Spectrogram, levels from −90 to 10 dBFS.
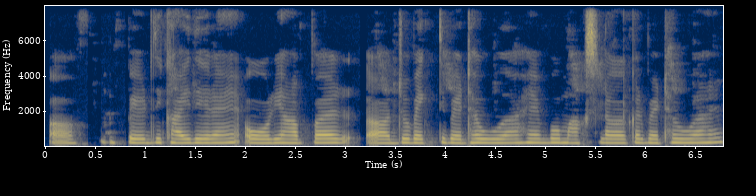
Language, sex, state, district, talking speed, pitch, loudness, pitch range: Hindi, female, Bihar, Saran, 185 wpm, 220 Hz, -17 LUFS, 210-225 Hz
